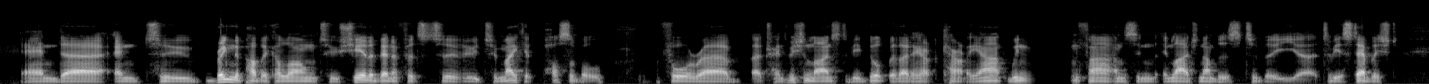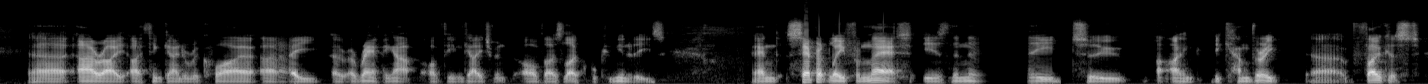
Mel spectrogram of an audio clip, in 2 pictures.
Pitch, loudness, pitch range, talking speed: 75 Hz, -21 LUFS, 70-80 Hz, 155 wpm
